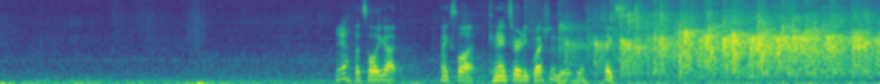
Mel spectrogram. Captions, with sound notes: Yeah, that's all I got. Thanks a lot. Can answer any questions? Or yeah, thanks. [APPLAUSE]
